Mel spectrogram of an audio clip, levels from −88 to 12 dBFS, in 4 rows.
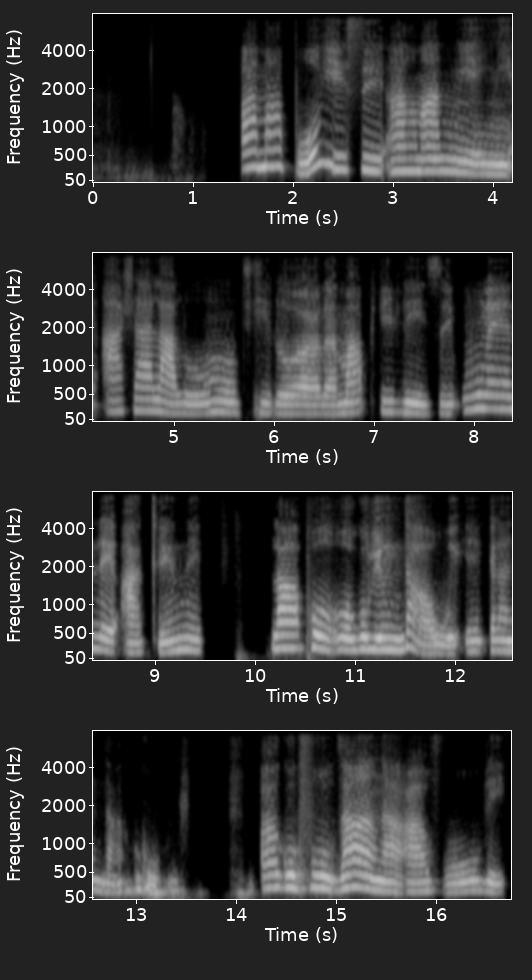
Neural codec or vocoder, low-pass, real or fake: codec, 16 kHz in and 24 kHz out, 0.4 kbps, LongCat-Audio-Codec, fine tuned four codebook decoder; 7.2 kHz; fake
